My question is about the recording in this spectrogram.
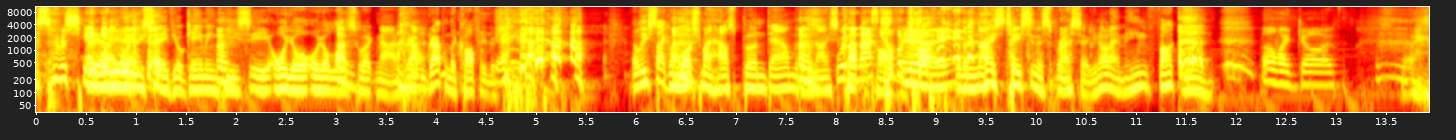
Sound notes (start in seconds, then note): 3.6 laughing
